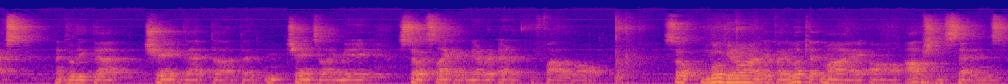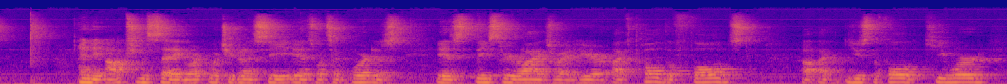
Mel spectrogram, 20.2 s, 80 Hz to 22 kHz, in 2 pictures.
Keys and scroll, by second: 6.3-7.4 typing, 9.1-10.4 typing, 12.3-15.4 typing.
